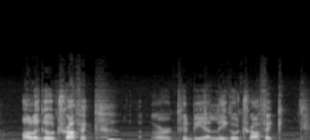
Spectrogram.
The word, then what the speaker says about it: oligotrophic: So those would be oligotrophic. I'm going to look up that word, make sure I'm pronouncing it correctly. Oligotrophic, I was pronouncing it right.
